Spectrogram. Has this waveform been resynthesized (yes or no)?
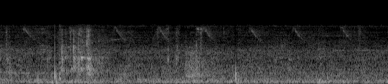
yes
